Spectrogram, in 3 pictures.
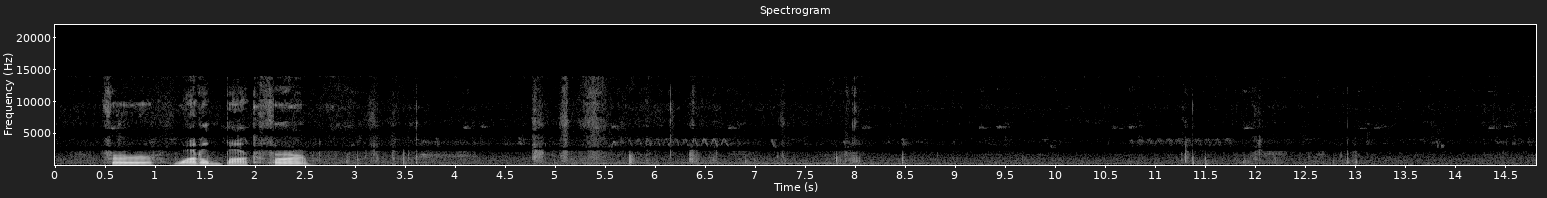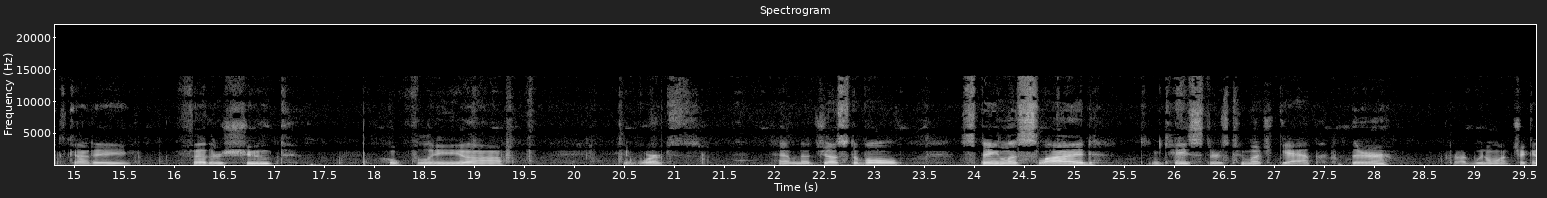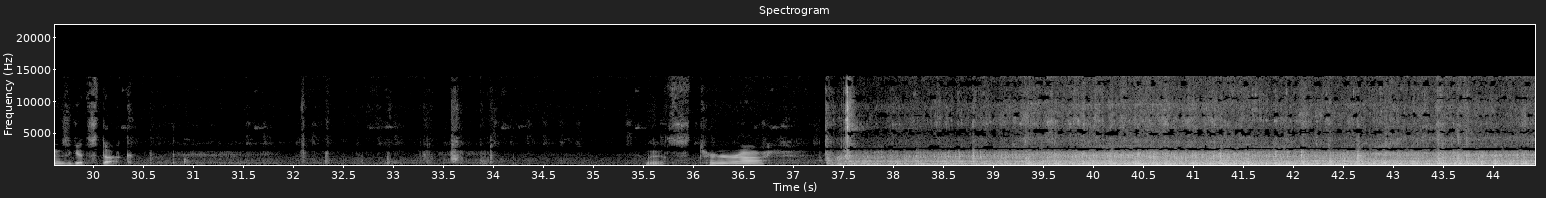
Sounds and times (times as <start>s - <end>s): Speech: 0.5s - 2.6s, 14.9s - 17.3s, 18.1s - 19.4s, 20.5s - 21.3s, 22.0s - 23.3s, 23.9s - 28.2s, 28.8s - 30.5s, 35.5s - 37.0s.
